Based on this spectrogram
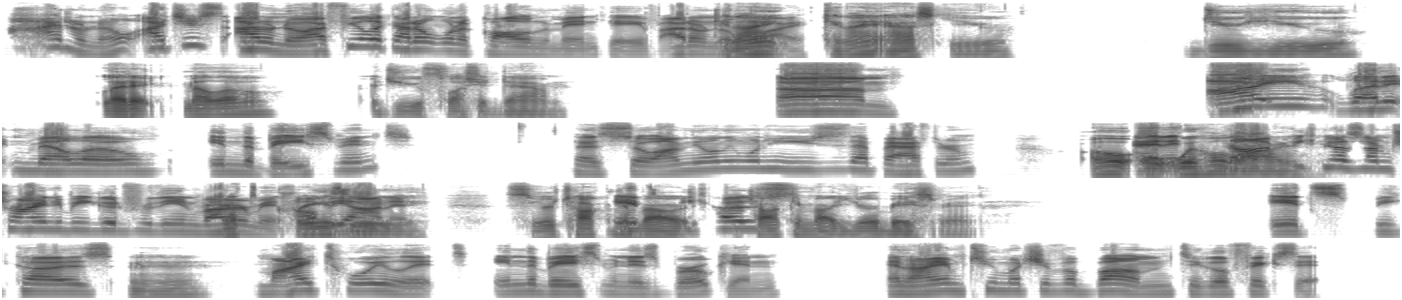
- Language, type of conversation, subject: English, unstructured, What small change can everyone make to help the environment?
- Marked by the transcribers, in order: other background noise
